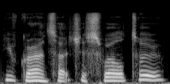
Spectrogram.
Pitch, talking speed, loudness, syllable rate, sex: 180 Hz, 210 wpm, -15 LUFS, 4.4 syllables/s, female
